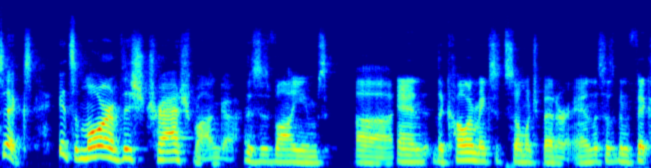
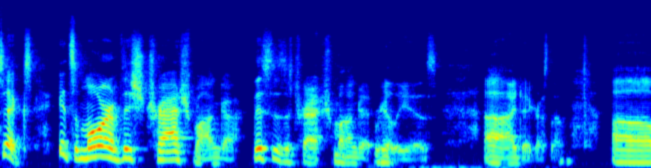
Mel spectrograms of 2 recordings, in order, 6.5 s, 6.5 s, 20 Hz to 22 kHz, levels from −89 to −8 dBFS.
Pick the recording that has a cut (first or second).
first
